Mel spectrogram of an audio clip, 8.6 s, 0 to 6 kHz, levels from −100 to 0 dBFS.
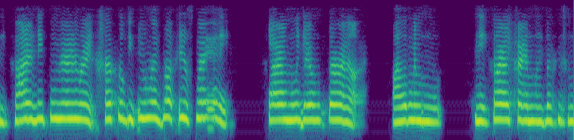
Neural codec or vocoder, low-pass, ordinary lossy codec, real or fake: codec, 16 kHz, 0.5 kbps, FreqCodec, larger model; 5.4 kHz; none; fake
